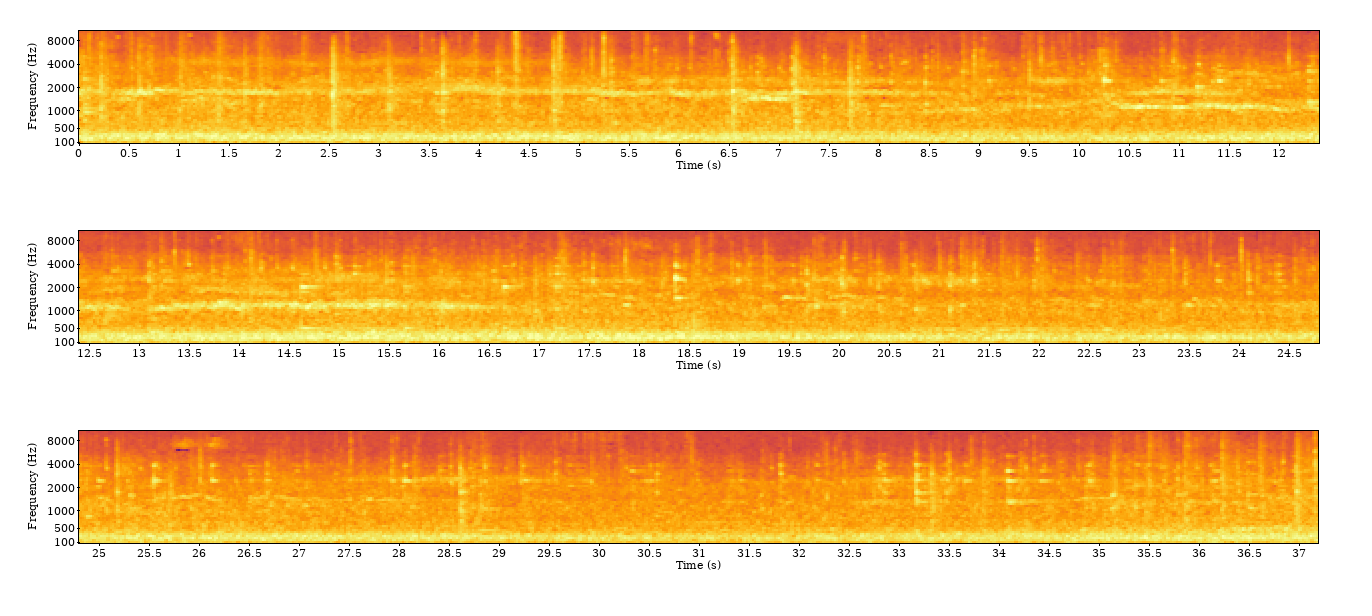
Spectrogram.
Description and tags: Marina in Kolding (Denmark) in wind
